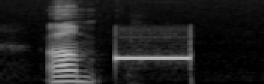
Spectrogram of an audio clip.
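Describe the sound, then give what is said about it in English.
A single steady phone-line beep from a call placed on hold, a clean mid-pitched tone lasting about half a second, comes right after a brief bit of voice on the call. “I think … put me on hold again. Is that beeping loud?”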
